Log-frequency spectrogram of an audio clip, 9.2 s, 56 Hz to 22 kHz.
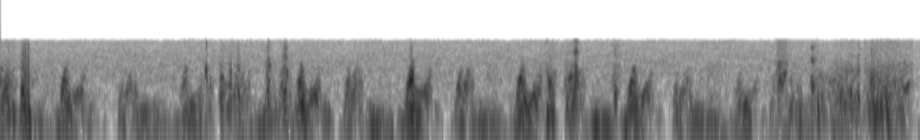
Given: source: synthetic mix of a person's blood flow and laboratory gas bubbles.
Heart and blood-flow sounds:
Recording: Doppler ultrasound of blood flow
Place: precordium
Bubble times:
0.00-0.34 s: bubbles
2.01-2.14 s: bubbles
2.18-2.41 s: bubbles
2.63-2.93 s: bubbles
5.43-5.58 s: bubbles
5.63-5.80 s: bubbles
6.11-6.20 s: bubbles
7.75-8.03 s: bubbles
8.09-9.13 s: bubbles
From the record:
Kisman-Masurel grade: 223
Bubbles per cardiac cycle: several, 3 to 8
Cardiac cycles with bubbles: 10 to 50%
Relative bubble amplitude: loud (0.450 to 0.775)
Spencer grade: 2 (many but less than half of the cardiac periods contain bubble signals, singularly or in groups)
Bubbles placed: only in the low amplitude regions of the cardiac cycle

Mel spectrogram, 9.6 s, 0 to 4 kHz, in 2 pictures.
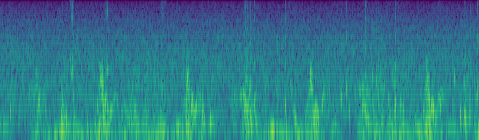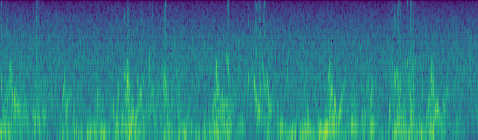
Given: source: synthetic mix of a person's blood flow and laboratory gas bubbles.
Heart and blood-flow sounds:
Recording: Doppler ultrasound of blood flow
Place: precordium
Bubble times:
0.07-0.15 s: bubbles
0.19-0.31 s: bubbles
0.57-0.83 s: bubbles
1.00-1.12 s: bubbles
1.27-1.69 s: bubbles
1.99-2.16 s: bubbles
2.25-2.70 s: bubbles
2.82-3.00 s: bubbles
3.23-4.20 s: bubbles
4.37-4.45 s: bubbles
4.50-5.28 s: bubbles
5.73-5.86 s: bubbles
5.90-6.70 s: bubbles
7.03-7.17 s: bubbles
7.25-7.53 s: bubbles
7.58-7.70 s: bubbles
7.82-7.92 s: bubbles
8.21-8.56 s: bubbles
8.64-9.05 s: bubbles
9.09-9.14 s: bubbles
From the record:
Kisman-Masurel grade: 342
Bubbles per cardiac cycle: rolling drumbeat, 9 or more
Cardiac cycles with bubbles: 100%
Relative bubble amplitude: moderate (0.250 to 0.450)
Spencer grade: 3 (all of the cardiac periods contain showers or single bubble signals, but not dominating or overriding the cardiac motion signals)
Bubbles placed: only in the low amplitude regions of the cardiac cycle

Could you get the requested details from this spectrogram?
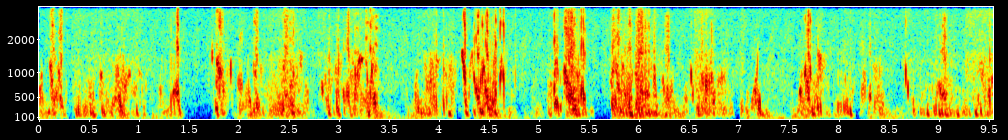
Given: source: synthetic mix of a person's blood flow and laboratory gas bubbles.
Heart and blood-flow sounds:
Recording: Doppler ultrasound of blood flow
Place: precordium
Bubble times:
0.09-0.28 s: bubbles
0.32-1.08 s: bubbles
1.29-1.45 s: bubbles
1.71-2.04 s: bubbles
2.13-2.67 s: bubbles
2.78-3.40 s: bubbles
3.75-4.76 s: bubbles
5.07-5.55 s: bubbles
5.70-6.35 s: bubbles
6.48-6.96 s: bubbles
7.00-7.07 s: bubbles
7.62-8.16 s: bubbles
8.20-8.49 s: bubbles
8.62-9.55 s: bubbles
From the record:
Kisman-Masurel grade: 333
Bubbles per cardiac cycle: rolling drumbeat, 9 or more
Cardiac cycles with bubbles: 50 to 99%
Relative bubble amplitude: loud (0.450 to 0.775)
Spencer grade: 3 (all of the cardiac periods contain showers or single bubble signals, but not dominating or overriding the cardiac motion signals)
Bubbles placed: anywhere in the cardiac cycle

